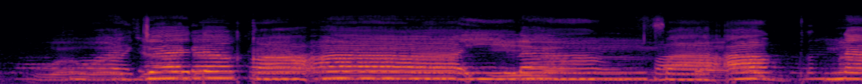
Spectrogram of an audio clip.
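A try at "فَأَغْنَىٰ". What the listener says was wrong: Nah, masih ada yang mau kasih pantul. Fa'agna. Kebiasaan, ulang.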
